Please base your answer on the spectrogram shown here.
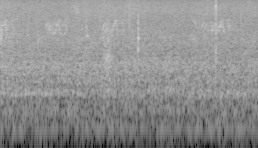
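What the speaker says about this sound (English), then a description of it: "We're going to shake these bees right here inside the hive." Honey bees being shaken into a hive during a removal from a ceiling create a dense, continuous, close buzzing swarm drone, steady and loud throughout with no voices.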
